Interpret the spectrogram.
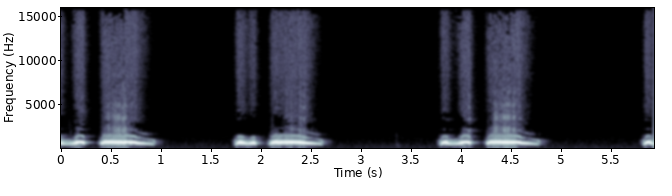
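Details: Lure recording of a spotted dove cooing 'thúc gù' style for trapping and training birds: three full phrases, each a fast two-note hoot leading into a sustained downward-gliding coo, roughly two seconds apart, with a fourth beginning at the end.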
